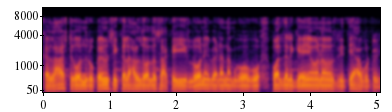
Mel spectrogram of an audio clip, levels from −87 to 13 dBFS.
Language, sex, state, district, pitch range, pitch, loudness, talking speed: Kannada, male, Karnataka, Chamarajanagar, 90-95 Hz, 95 Hz, -16 LUFS, 235 wpm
